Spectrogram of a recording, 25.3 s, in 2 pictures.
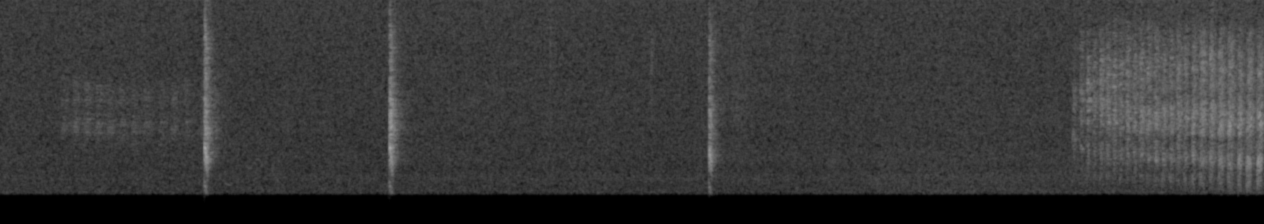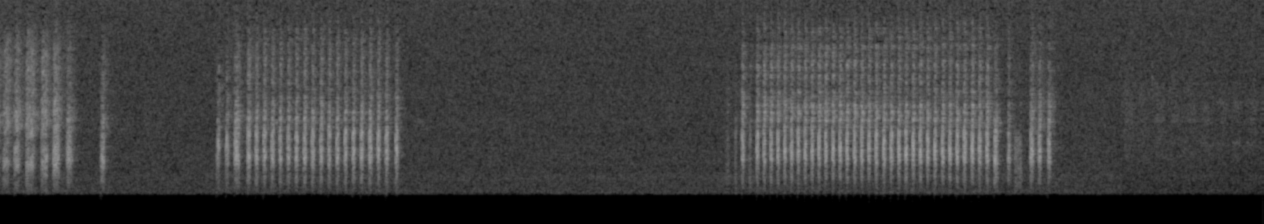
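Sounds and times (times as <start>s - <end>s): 
brown shrike: 0.6s - 2.3s, 10.7s - 13.8s, 14.8s - 16.7s, 19.9s - 23.2s.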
